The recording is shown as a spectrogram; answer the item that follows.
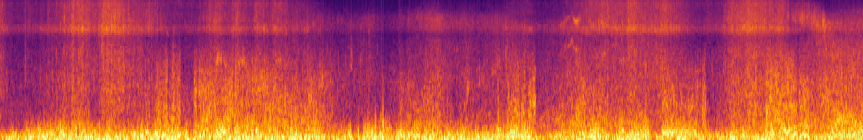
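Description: Loud wind buffeting on a GoPro's microphone during a fast ski descent, mixed with the rushing scrape of skis on packed snow, dipping briefly several times.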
